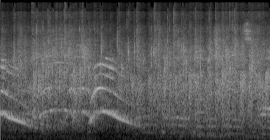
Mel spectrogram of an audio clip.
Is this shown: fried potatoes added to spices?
no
